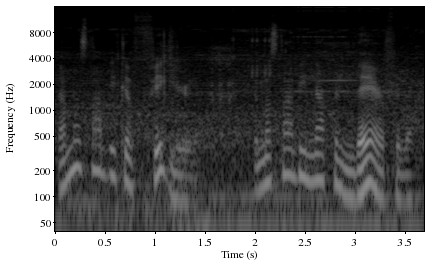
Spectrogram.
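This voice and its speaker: A man livestreaming a game in a casual, halting way, thinking aloud and giving short voice commands. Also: on the high side, very animated, noisy background.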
